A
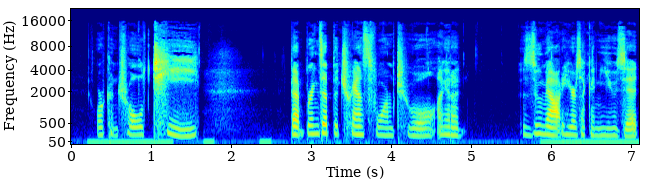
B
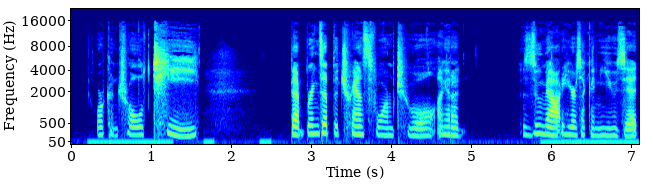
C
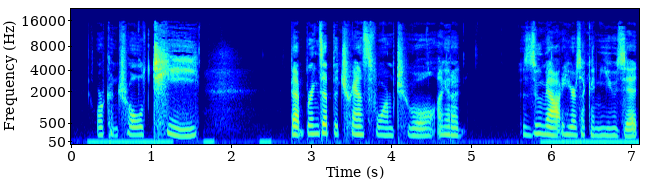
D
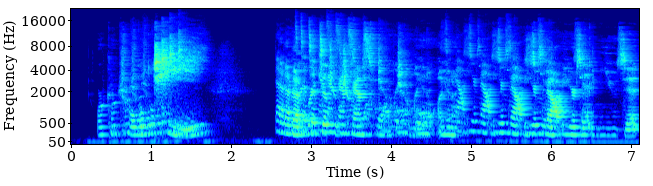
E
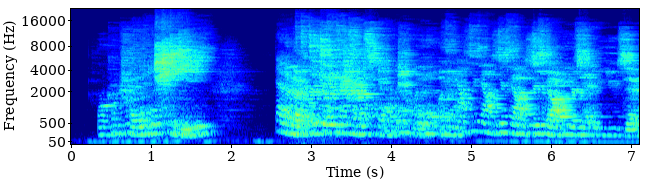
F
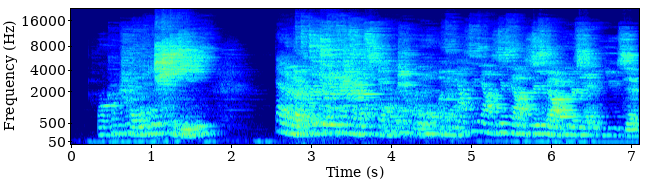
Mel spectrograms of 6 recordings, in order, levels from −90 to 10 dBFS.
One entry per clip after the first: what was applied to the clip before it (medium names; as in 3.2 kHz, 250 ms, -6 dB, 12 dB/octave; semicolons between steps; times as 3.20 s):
treble shelf 8.5 kHz +5.5 dB; trim -7 dB
no audible change
feedback comb 66 Hz, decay 0.53 s, harmonics all, mix 90%; ever faster or slower copies 201 ms, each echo +2 st, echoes 3; trim +1 dB
saturation -29 dBFS, distortion -18 dB; gated-style reverb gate 130 ms flat, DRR -4.5 dB
delay 85 ms -9.5 dB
